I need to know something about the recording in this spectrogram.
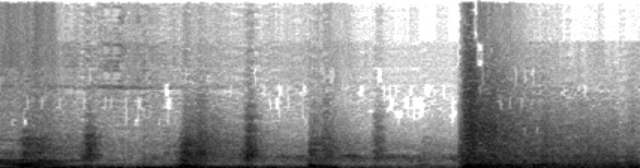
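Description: A machine gun fires several shots.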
